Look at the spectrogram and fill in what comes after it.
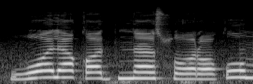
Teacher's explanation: तो यहाँ पे कलकला वुस्ता हो रहा है क्योंकि जब साकिन हर्फ पर वक्फ़ किया जाए तो कलकला वुस्ता होता है। स्वाद में सीटी की साउंड है और स्वाद हरूफ मुस्तालिया में से है और स्वाद में सिफ्ते सफ़ीरिया पाई जाती है, तो स्वाद में मोटी सीटी है। और ये मोटा लफ्ज़ है, मोटा पढ़ा जाने वाला।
